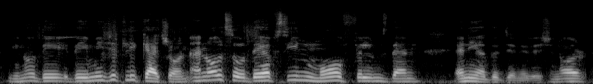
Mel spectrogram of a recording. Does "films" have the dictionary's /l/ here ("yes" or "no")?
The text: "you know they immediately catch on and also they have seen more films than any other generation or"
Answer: yes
